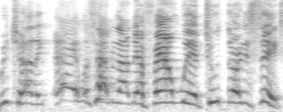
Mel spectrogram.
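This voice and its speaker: The voice is raised and projected. Its tone is animated, bright and sharp. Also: man. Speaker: live show host. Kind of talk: casual chat.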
